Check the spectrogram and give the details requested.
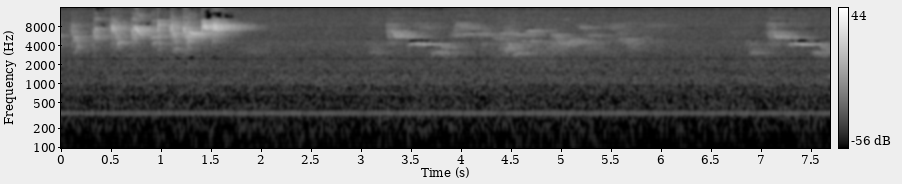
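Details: A male Rufous-capped Warbler on a balcony sings repeatedly at his own reflection, giving a quick burst of high, sharp chips, then fainter, thinner phrases over a steady low hum.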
